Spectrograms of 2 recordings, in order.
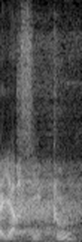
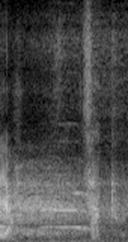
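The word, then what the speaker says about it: يَحْسَبُ: Karena dalam qiraat sab'a ada yang baca yahsibu, qiraat kita baca yahsabu. Tapi guru-guru kita kalau ngajar fikih itu bacanya yahsibu. Tapi kalau baca Quran yahsab. Ya kan Quran kita kan ayah sabu Allah yaqdiru alaihi ahad, bukan dibaca ayah sibu.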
